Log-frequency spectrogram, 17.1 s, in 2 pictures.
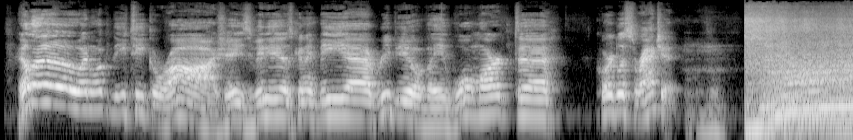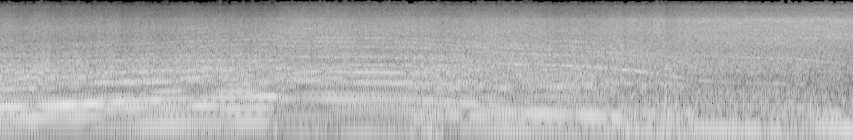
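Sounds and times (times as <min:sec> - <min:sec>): car engine accelerating hard: 0:07.5 - 0:17.0.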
